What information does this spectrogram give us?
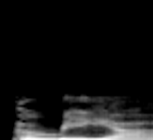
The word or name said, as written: Peraea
